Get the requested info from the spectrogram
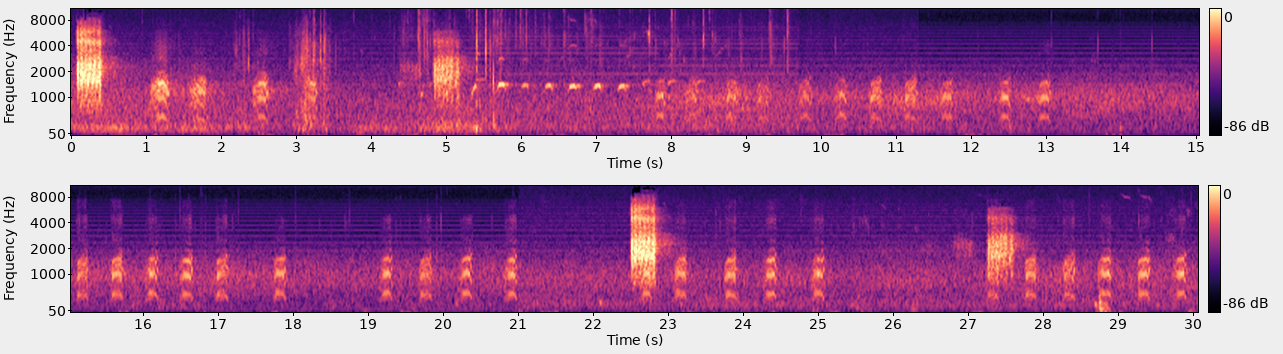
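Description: Birds calling: a long run of short, evenly spaced calls, two to three a second, broken by a few louder, harsh calls at the start, about five seconds in, and twice in the last third.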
